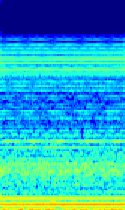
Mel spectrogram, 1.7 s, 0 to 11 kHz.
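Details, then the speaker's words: Higher-quality 3kW water-cooled Chinese spindle with better bearings, low runout, at 6,000 rpm during stepped run-up to 24,000 rpm: smooth steady low hum, no rumble or rattle; healthy. "the reason I'm speaking in this video is to give you an idea of the sound level as a refence point so starting with a spindle on the right I will increase its speed in 6,000 RPM increments to 24,000 RPM"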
